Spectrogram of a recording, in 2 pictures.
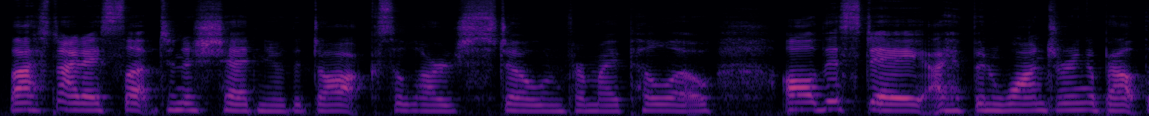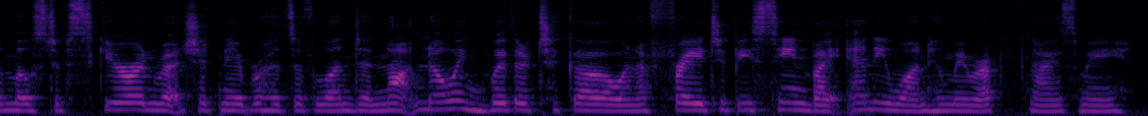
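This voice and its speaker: A woman's voice: medium pitch, little pitch movement, brisk, pushed and bright, natural voice. Hollow, wretched male convict, voiced by a woman. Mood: weary. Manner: melancholy, subdued. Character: wretched, starving, sorrowful escaped male convict.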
